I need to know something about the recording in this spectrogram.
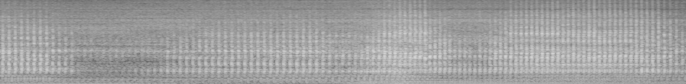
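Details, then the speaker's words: Toyota Avanza engine: heavy regular knocking about two to three a second that strengthens as revs rise over idle; worn connecting rod bearing knock, deemed unsafe to drive for fear the rod breaks the block. "jalanan aja ini enggak berani buat jalan Pak kalau ini dibuat jalan takut saya nanti ee stangsernya patah itu ngenain blok mesin blok mesinnya pecah"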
